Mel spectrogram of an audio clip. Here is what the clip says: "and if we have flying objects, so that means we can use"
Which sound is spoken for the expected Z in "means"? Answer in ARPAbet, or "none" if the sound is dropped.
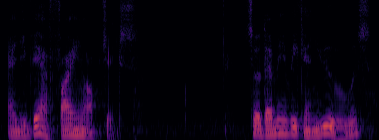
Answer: none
